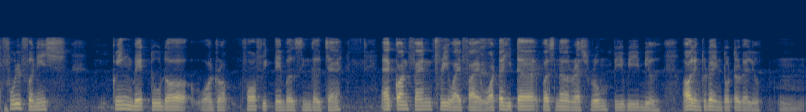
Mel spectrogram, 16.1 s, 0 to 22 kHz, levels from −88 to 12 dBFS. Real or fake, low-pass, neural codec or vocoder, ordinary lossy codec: real; 5.4 kHz; none; AAC, 48 kbps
